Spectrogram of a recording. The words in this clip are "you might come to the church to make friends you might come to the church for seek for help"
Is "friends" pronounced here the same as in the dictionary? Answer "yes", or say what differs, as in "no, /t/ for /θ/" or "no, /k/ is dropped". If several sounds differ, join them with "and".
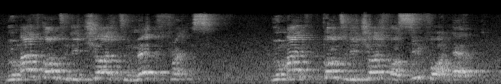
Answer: no, /s/ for /z/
